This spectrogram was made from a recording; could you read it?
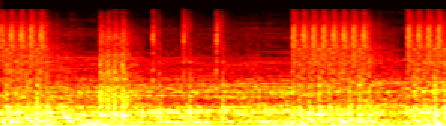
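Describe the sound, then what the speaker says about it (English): Rapid, continuous gunfire from an unlimited-ammo gun in a Walmart Roblox zombie video game, loud and sustained throughout, with dense bursts stacking into a steady barrage. "this gun apparently has unlimited ammo"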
